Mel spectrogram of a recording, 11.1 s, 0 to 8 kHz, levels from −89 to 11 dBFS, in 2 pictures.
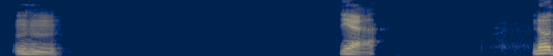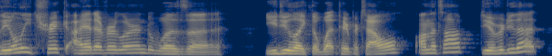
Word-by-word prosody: Mhm. 130 -7 -7 2.8
Yeah. - - +2 1.6
No, 165 +4 +5
the 160 0 +3
only 215 +5 +1
trick 200 +1 -1
I - - +1
had 165 +1 +3
ever 175 +1 +1
learned 185 +1 -2
was, 140 -5 -2
uh, 120 -1 -2 0.4
you 150 +2 -1
do, 160 +1 +5
like, 140 -3 +4
the 130 - -1
wet 135 +3 +1
paper 140 -1 -1
towel 165 +9 +1
on 165 +2 -1
the 180 - +1
top, 230 +4 -4
do - - -6
you 155 - +5
ever 160 +3 0
do 195 +4 -3
that? 130 - +1
160 Hz, 145 wpm, -24 LUFS, 135-180 Hz, 2.8 s, No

